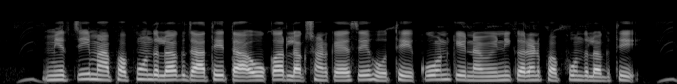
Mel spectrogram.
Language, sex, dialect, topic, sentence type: Chhattisgarhi, female, Eastern, agriculture, question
